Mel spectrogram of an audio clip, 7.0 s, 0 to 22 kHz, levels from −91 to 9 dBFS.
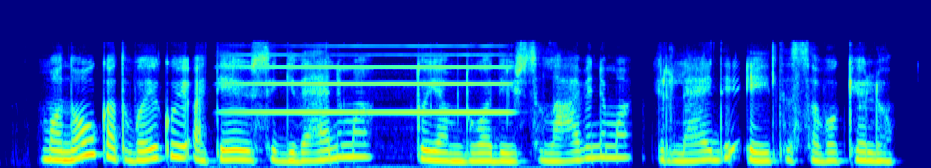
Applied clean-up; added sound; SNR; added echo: none; Bowed string instrument; 5 dB; none.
